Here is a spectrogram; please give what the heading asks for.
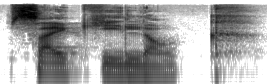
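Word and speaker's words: Psylocke: Psylock, which technically is pronounced psycho, but I hate the word psycholog so bad.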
